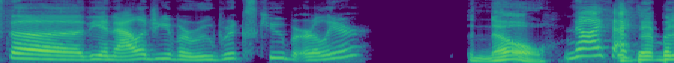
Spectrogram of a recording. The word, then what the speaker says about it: Rubik: We should call it the Rubric's cube. That's true. That's a Rubik Rubik cube. It's Rubik.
